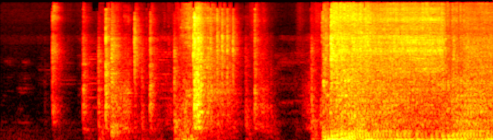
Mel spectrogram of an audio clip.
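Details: Yamaha Scorpio that had stalled from lost compression, after the timing chain, tensioner and oil filter were replaced. After a few kicks it catches and settles into an even, steady single-cylinder beat with no misses; it now runs normally.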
